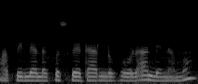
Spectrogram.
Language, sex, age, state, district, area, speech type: Telugu, female, 30-45, Telangana, Jangaon, rural, spontaneous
